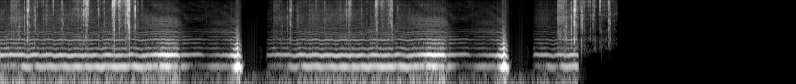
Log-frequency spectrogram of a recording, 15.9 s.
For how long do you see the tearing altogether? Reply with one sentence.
You can hear the tearing for 6 seconds altogether.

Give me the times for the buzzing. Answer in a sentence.
The buzzing can be heard from 0.0 to 11.6 s.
